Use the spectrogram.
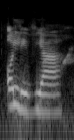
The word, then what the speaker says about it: Ollyve: remember this is youtube yes and it's mutual olivia my name is not mutual olive or it's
